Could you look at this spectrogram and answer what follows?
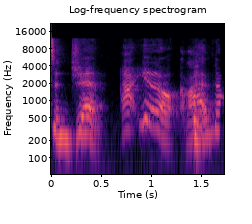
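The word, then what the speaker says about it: Ghent: say g h e n t no they pronounce a jent i you know have no idea what that's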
